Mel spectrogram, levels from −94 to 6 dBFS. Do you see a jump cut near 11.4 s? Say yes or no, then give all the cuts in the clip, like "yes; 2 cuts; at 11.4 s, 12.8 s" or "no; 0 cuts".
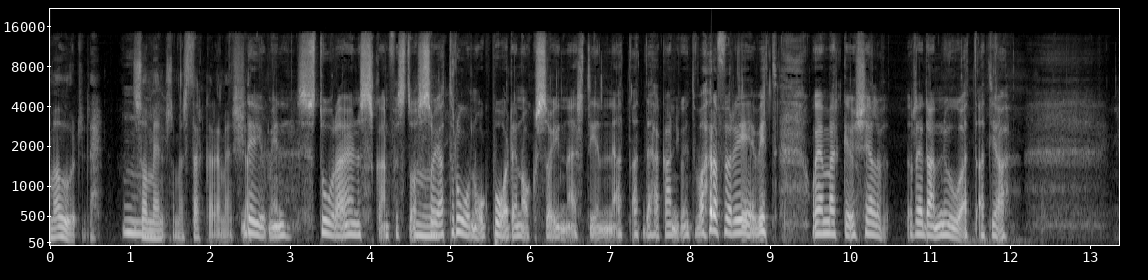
no; 1 cut; at 1.4 s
